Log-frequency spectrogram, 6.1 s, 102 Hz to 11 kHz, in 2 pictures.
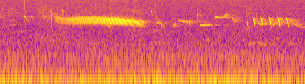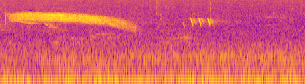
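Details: Male European greenfinch singing in a tree at Minsmere, 25 m away, captured with a phone, telescope and shotgun mic: two long wheezing buzzes, the second drooping at its end, separated by rapid trilled note groups, over a low rumbling background.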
